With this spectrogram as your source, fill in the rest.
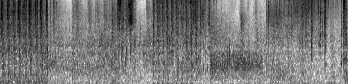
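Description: Dense, sustained gunfire roars throughout as special forces and a sniper fight terrorists, with rapid overlapping shots and bursts forming a loud, continuous barrage with no gaps and no voices.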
